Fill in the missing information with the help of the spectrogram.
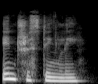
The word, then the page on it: interestingly: British English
